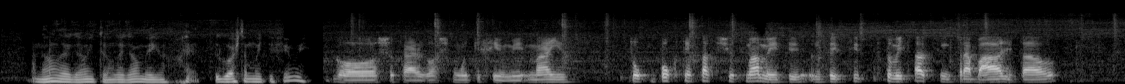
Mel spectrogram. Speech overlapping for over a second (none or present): none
